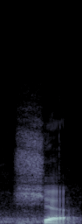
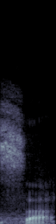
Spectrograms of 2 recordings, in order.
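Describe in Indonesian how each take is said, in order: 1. Suku kata itu diawali bunyi sh. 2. Suku kata itu diawali bunyi s biasa. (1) "tapi shin" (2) "bukan sa ya"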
